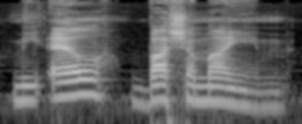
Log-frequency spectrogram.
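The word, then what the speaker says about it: מי אל בשמים: there in heaven and the pronunciation in the Hebrew is me el Vashem I'm me el Bassam I'm which is what God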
